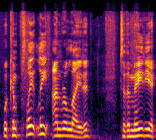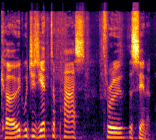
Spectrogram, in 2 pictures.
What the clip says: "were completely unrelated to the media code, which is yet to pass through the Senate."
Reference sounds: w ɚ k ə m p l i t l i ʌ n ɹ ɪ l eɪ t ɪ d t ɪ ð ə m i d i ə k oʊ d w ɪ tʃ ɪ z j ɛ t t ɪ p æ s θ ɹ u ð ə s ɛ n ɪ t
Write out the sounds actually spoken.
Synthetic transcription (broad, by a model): w ɚ k ə m p l i t l i ʌ n ɹ ɪ l eɪ t ɪ d t ɪ ð ə m i d i ə k oʊ d w ɪ tʃ ɪ z j ɛ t t ɪ p æ s θ ɹ u ð ə s ɛ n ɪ t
